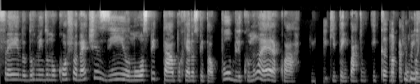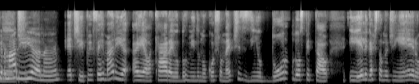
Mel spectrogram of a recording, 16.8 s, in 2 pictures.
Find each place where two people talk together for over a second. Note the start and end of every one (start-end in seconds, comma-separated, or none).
7.8-9.0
